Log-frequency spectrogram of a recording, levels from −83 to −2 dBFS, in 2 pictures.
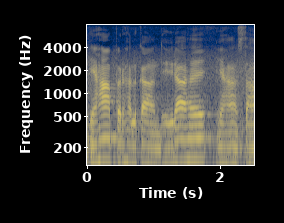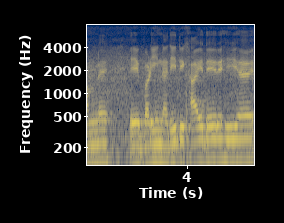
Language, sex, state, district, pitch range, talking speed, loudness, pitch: Hindi, male, Uttar Pradesh, Lucknow, 105-125 Hz, 155 wpm, -19 LUFS, 110 Hz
